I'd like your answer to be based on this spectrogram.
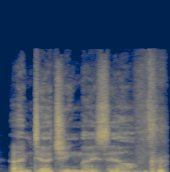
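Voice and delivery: rough, gravelly, creaky, rasping voice. Retelling a line said over a keyed portable radio near midnight: Batman voice. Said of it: "in a Batman tone voice".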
